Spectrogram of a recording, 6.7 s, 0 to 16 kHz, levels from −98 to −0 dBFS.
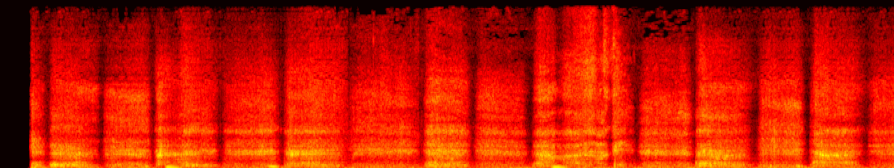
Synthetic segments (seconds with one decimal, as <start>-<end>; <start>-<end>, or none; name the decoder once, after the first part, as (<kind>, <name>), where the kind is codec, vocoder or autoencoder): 0.0-2.7 (codec, SNAC); 5.2-6.7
